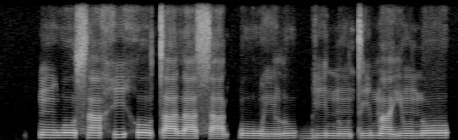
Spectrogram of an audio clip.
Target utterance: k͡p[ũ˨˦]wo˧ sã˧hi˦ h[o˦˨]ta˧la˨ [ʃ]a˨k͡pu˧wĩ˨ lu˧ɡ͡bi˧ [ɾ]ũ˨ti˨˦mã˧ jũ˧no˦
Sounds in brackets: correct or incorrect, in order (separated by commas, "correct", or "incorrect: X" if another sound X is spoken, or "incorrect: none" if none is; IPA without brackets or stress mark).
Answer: incorrect: ũ˧, correct, incorrect: s, incorrect: n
